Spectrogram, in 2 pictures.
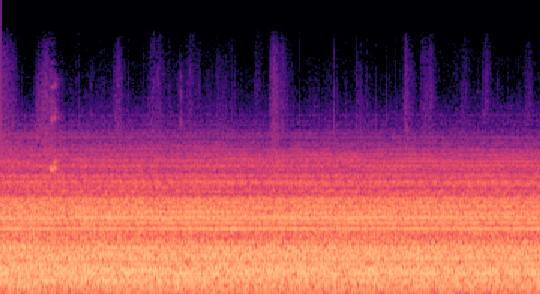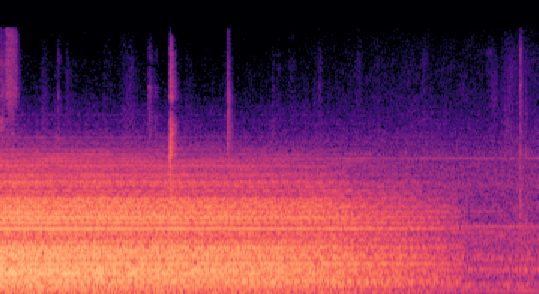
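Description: Live noise-music drone from electronic gear: a dense wall of many held, ringing tones over hiss, steady at first and then fading out over the last few seconds as the piece ends.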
